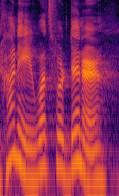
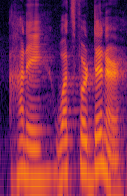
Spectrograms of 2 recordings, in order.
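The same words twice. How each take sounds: First: Husband repeating the question from right behind her, a bit higher; lightly raised repeat of the call; mild mock call up close. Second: Husband calling out a little louder, testing her hearing; mild retold scream. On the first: Husband asks his wife again from right behind, mild mock call. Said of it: "right behind her and says". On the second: Husband calls to his wife in the kitchen, mild mock call. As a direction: call toward the kitchen, only mildly raised. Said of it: "it screams".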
